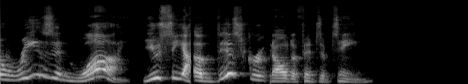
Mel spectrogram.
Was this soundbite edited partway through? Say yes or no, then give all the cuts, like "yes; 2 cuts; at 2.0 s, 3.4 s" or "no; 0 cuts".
yes; 3 cuts; at 1.4 s, 1.9 s, 2.7 s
